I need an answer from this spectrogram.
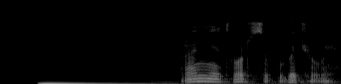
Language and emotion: Russian, neutral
